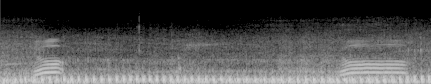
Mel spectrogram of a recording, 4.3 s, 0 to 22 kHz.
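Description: Suzuki Gixxer 155's single-cylinder engine running at a steady cruise under the rider, a dense, even low pulsing with no rise or fall in revs. A short spoken word cuts in twice, about half a second in and near the end.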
